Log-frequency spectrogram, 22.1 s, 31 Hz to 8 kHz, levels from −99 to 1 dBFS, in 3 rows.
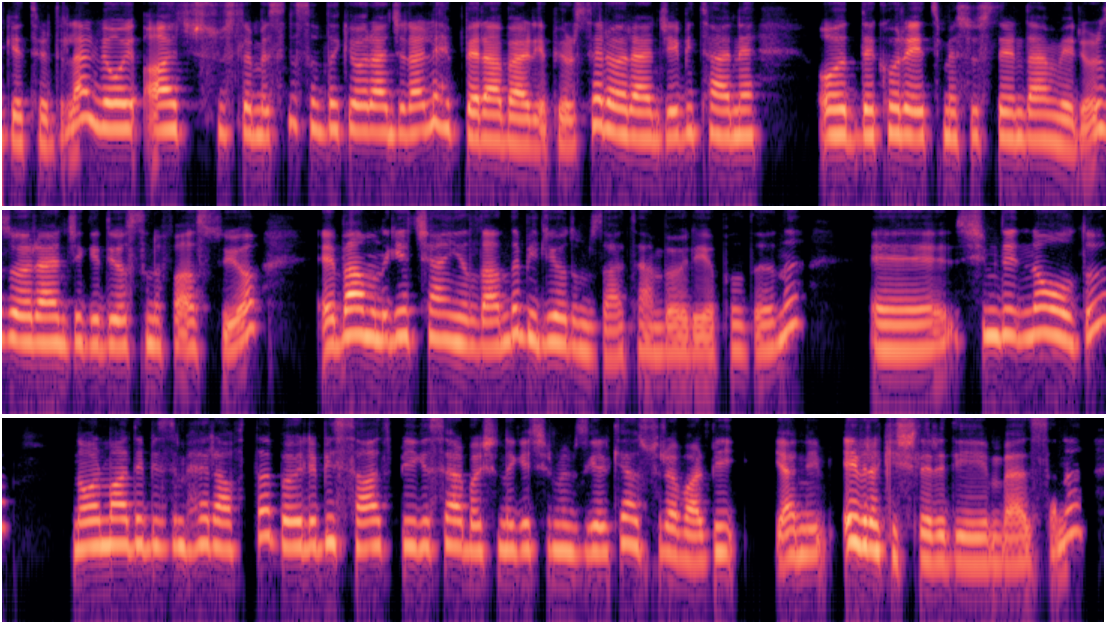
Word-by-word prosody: getirdiler 175 - -2
ve 255 - +6
o 255 0 +7
ağaç 245 0 +3
süslemesini 225 +4 -5
sınıftaki 250 -2 -2
öğrencilerle 230 +2 +1
hep 235 -4 -5
beraber 185 -4 +4
yapıyoruz. 160 +9 -5
Her 280 - +3
öğrenciye 205 -3 +2
1 225 - -4
tane 210 -1 0 0.4
o 210 -2 +2
dekore 215 0 +3
etme 200 0 -1
süslerinden 195 -2 -2
veriyoruz. 245 +10 -1
Öğrenci 215 -2 +2
gidiyor, 200 0 -1
sınıfa 195 -1 -5
asıyor. 190 - -3 0.4
Eee, 200 +5 0
ben 270 -1 +9
bunu 235 -2 +2
geçen 245 0 -1
yıldan 200 -1 0
da 275 - 0
biliyordum 210 -6 0
zaten 150 - -8
böyle 85 0 -4
yapıldığını. 175 - -5 0.4
Eee, 175 +4 -1
şimdi 260 0 +1
ne 275 - +2
oldu? 265 - +1 0.4
Normalde 245 +1 +3
bizim 240 0 -2
her 250 +2 -2
hafta 240 +7 -1
böyle 240 0 +2
1 270 - +4
saat 240 -1 -2
bilgisayar 240 0 0
başında 220 +1 -2
geçirmemiz 220 -2 -3
gereken 210 +5 0
süre 210 -5 -3
var. 160 -1 -1
Bir 210 -1 -2 0.3
yani 185 +3 -2
evrak 240 -5 +6
işleri 165 -2 -2
diyeyim 155 -1 -2
ben 80 +1 -2
sana. 325 - -5
220 Hz, 155 wpm, -23 LUFS, 190-245 Hz, 0.4 s, ben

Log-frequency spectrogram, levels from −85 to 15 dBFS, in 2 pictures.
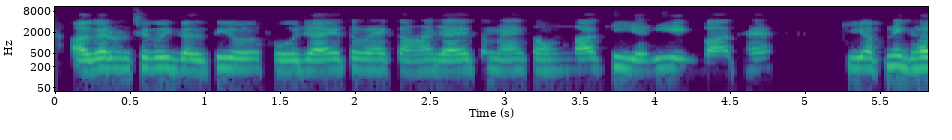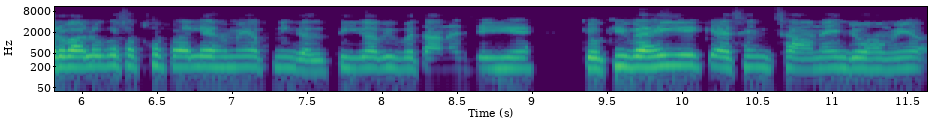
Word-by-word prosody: अगर 180 +3 +6
उनसे 180 +1 -3
कोई 185 0 +2
गलती 160 +4 0
हो 175 -1 +2 0.2
हो 155 0 0
जाए, 160 +1 +4
तो 170 +1 -4
वह 165 0 0
कहाँ 155 0 -4
जाए। 155 +1 +3
तो 170 +2 -10
मैं 160 +1 -3
कहूँगा 165 +1 -1
कि 185 -4 -2
यही 175 +4 -1
एक 165 -2 -6
बात 145 0 0
है 175 +2 -2 0.5
कि 185 +1 0
अपने 210 -1 +1
घरवालों 200 +3 +6
को 215 0 -1
सबसे 215 +1 -4
पहले 200 0 +3
हमें 200 0 -4
अपनी 195 0 -7
गलती 160 +5 -6
का 190 -1 0
भी 195 +1 -3
बताना 180 +1 -5
चाहिए, 185 0 -3 0.3
क्योंकि 185 +3 +2
वह 200 -1 +8
ही 220 +2 +3
एक 215 -1 -2
ऐसे 205 +3 -4
इंसान 185 -2 -4
हैं, 190 0 -2
जो 185 0 +1
हमें 175 +1 -5
180 Hz, 210 wpm, -23 LUFS, 165-195 Hz, 0.5 s, वह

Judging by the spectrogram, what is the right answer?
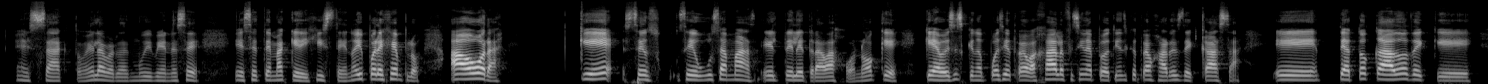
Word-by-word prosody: Exacto, 175 -4 -2
¿eh? 200 - -9
La 210 -1 -2
verdad 170 -2 -11
muy 185 +1 -13
bien 175 -1 -8
ese 180 +1 -3 0.3
ese 200 +1 -2
tema 205 0 -3
que 195 -3 -1
dijiste, 165 0 -3
¿no? 215 - -3
Y, 240 - +2
por 245 -1 +1
ejemplo, 225 -8 0 0.3
ahora, 250 +2 +7 0.8
¿qué 250 +2 +6
se 225 - -2
s 205 -5 -7 0.2
se 220 -3 0
usa 220 +3 -3
más? 215 -5 -1
El 205 -1 -5
teletrabajo, 185 -5 -4
¿no? 195 +6 -8
Que 210 - -2 0.2
que 215 - +4
a 195 - +4
veces 205 +5 +2
que 205 - -9
no 195 -1 -7
puedes 225 +2 -6
ir - - 0
a - - -24
trabajar 200 +4 +2
a - - +5
la 230 - -3
oficina, 230 0 -2
pero 200 -3 -6
tienes 210 +1 -10
que 230 - -13
trabajar 210 -3 -3
desde 205 -3 -6
casa. 190 0 -2 0.3
Eh, 210 -1 +3 0.2
¿te 230 - +3
ha 215 - +1
tocado 245 0 +3
de 220 -2 -3
que 175 -3 -4
205 Hz, 200 wpm, -22 LUFS, 185-225 Hz, 0.8 s, ahora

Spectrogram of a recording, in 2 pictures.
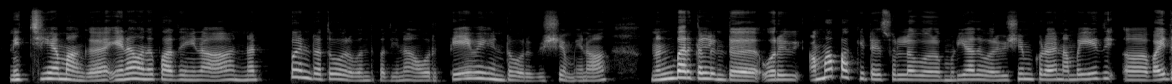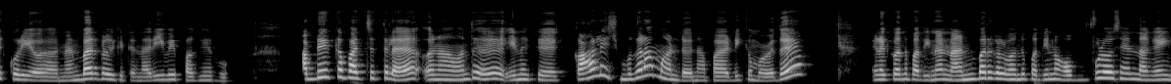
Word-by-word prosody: நிச்சயமாங்க. 225 -4 +2 0.3
ஏன்னா 250 +4 +4
வந்து 235 -1 +1
பார்த்தீங்கன்னா, 210 -2 -1 0.4
நட்புன்றது 240 +5 -2
ஒரு 200 -4 -3
வந்து 185 +1 -10
பார்த்தீங்கன்னா, 185 +2 -8
ஒரு 180 -1 -7 0.2
தேவை 280 +3 +2
என்ற 210 -2 -3
ஒரு 170 - -7
விஷயம். 175 +1 -4
ஏன்னா, 180 0 -5 0.6
நண்பர்கள் 275 +3 +6
ன்ட்ட 215 -2 0 0.4
ஒரு 215 0 +1 0.3
அம்மா 330 +7 +5
அப்பாகிட்ட 315 -9 -1
சொல்ல 225 -1 -3 0.4
முடியாத 225 +3 -1
ஒரு 195 - -3
விஷயம் 245 +4 -3
கூட 225 -1 +1 0.2
நம்ம 220 +2 -4
ஏதி 270 +1 -4 0.2
அ - - 0 0.2
வயதுக்குரிய 235 -2 +1 0.4
நண்பர்கள் 245 +4 +3
கிட்ட 185 -2 -11
நெறையவே 215 +6 -3
பகிர்வோம். 180 -3 -10 0.7
அப்டி 250 +5 +3
இருக்கிற 340 +1 +2
பட்சத்தில 285 -3 +2 0.4
நான் 220 -1 0
வந்து 245 +6 -1 0.4
எனக்கு 230 -1 -3 0.3
காலேஜ் 350 +7 +4
1ஆம் 340 - +2
ஆண்டு 210 -6 -1
நான் 180 0 -10
படிக்கும்பொழுது, 185 - 0 0.9
எனக்கு 225 +1 0
வந்து 245 +1 -1
பார்த்தீங்கன்னா, 220 +1 0
நண்பர்கள் 255 +5 +2
வந்து 235 +1 -1
பார்த்தீங்கன்னா, 230 +1 -3
அவ்ளோ 215 +9 +1
சேர்ந்தாங்க. 220 -5 -1
225 Hz, 130 wpm, -23 LUFS, 205-260 Hz, 0.9 s, நண்பர்கள்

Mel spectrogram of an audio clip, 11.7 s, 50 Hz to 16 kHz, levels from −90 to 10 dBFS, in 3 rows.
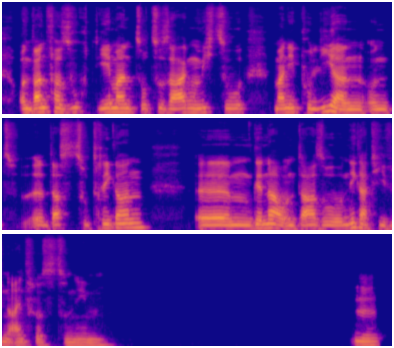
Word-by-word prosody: Und 120 -1 0
wann 125 +2 +9
versucht 130 +1 -3
jemand 125 0 +3
sozusagen, 120 0 +1
mich 130 +1 -5
zu 120 -1 -6 0.3
manipulieren 120 -2 +2
und, 110 +1 -5
äh, 115 - -2
das 115 +2 -2
zu 230 - -8
triggern?“ 140 - -1 0.5
Ähm, 115 -1 +3
genau, 125 +3 +4
und 110 - -4
da 115 - +3
so 110 0 -4
negativen 110 -6 -2
Einfluss 95 -2 -8
zu 95 - -11
nehmen. 90 -1 -8 2.4
Mhm. 105 -1 -4
115 Hz, 120 wpm, -24 LUFS, 105-125 Hz, 2.4 s, wann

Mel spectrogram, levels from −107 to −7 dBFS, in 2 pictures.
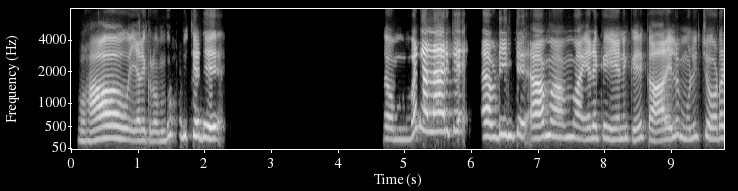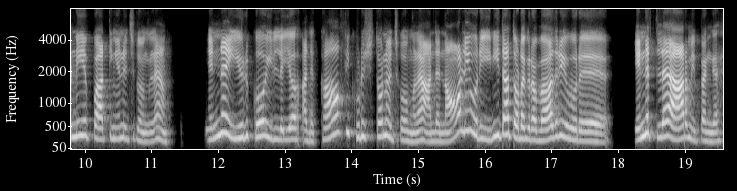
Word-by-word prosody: Wow! 240 +5 +3 0.2
எனக்கு 215 -1 -5
ரொம்ப 205 +8 -10
பிடிச்சது. 305 -2 -1 2.7
"ரொம்ப 230 -1 -8 0.2
நல்லாயிருக்கு." 400 0 +8 0.4
அப்படின்ட்டு. 310 +2 -1 0.3
ஆமாமா. 285 -2 -1 0.2
எனக்கு 255 +1 -2 0.2
எனக்கு 240 -2 -5 0.2
காலையில 225 +8 +2
முழிச்ச 285 +5 -11
உடனேயே 285 +6 -3
பார்த்தீங்கன்னு 245 +2 -3
வச்சுக்கோங்களேன், 215 -2 -7 0.7
என்ன 310 +8 -2 0.3
இருக்கோ, 295 0 -4 0.2
இல்லையோ? 235 0 -4 0.2
அந்த 195 -2 -10 0.2
காஃபி 370 +9 -2
குடிச்சிட்டோன்னு 295 +2 -5
வச்சுக்கோங்களேன். 215 -4 -3
அந்த 195 +1 -7
நாளே 405 - 0
ஒரு 255 -6 -2
இனிதா 320 +5 +1
தொடங்கிற 240 -3 -1
மாதிரி 265 +8 +1 0.2
ஒரு 205 -2 -4 0.8
எண்ணத்தில 300 -2 0 0.2
ஆரம்பிப்பேங்க. 210 -7 -1
260 Hz, 95 wpm, -22 LUFS, 230-305 Hz, 2.7 s, நல்லாயிருக்கு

